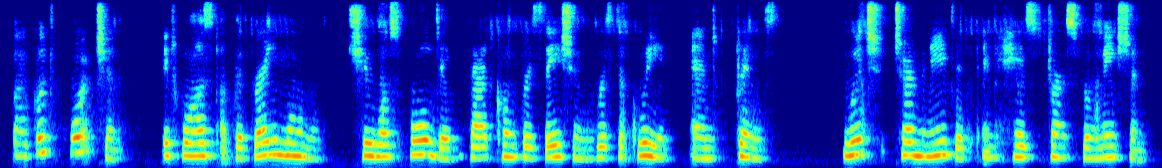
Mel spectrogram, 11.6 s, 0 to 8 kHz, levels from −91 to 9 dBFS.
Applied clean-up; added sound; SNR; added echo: neural mask model DeepFilterNet 3.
